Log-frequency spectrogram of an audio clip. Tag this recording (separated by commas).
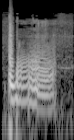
Fart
